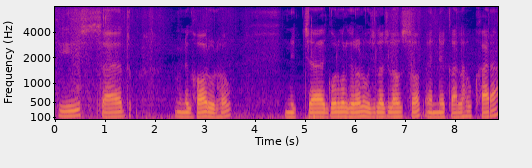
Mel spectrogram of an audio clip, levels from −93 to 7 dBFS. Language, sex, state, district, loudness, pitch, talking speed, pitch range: Bajjika, male, Bihar, Vaishali, -23 LUFS, 115 Hz, 110 wpm, 110-120 Hz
